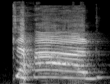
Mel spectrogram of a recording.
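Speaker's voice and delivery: high, loud cry for Dad; a boy shouting for his father. A narrator's reading. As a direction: call out to Dad in alarm. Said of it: "shouted the boy".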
